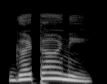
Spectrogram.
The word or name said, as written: ಕಡಾಣಿ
